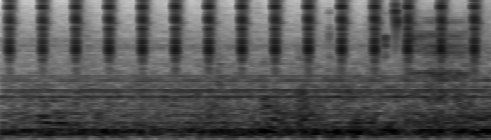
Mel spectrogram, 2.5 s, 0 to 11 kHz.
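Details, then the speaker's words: Radial shockwave therapy on an adult male's forearm for an elbow extensor mass strain from gym overuse, delivering more energy than usual in a longer session. His flare-up is 2-3 weeks old and recurs from about 2 years ago. Rapid sharp clicks, about six per second, are heard. "so we're sending a little bit more energy than usual into this spot just mainly because we're trying to test out a couple things with our treatments"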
